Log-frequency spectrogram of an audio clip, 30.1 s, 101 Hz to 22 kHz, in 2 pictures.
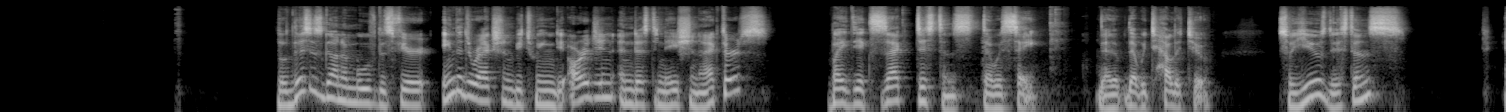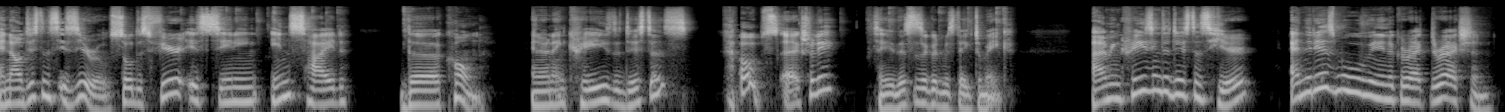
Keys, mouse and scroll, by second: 0.1 click, 1.6 click, 2.9 click, 4.5 right click, 8.9 click, 10.4 click, 13.3 click, 16.8-19.0 right drag, 16.9-18.7 typing, 20.2-22.2 right drag, 22.7-25.0 right drag, 23.1-24.7 typing, 26.8-30.1 drag.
